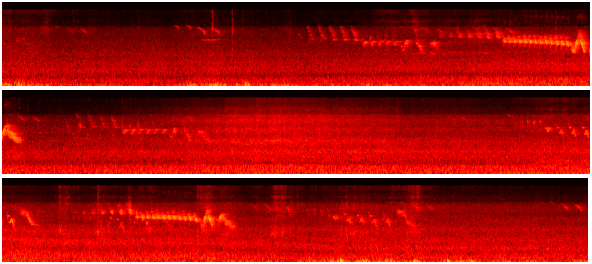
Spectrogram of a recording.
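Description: A songbird singing in short phrases: runs of quick high ticks and short trills, each group ending in a falling, slurred note. The song comes twice, about ten seconds apart, over a faint steady hiss, with low thumps near the start and near the end.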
